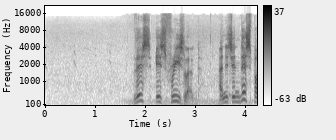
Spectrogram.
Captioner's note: birds chirping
